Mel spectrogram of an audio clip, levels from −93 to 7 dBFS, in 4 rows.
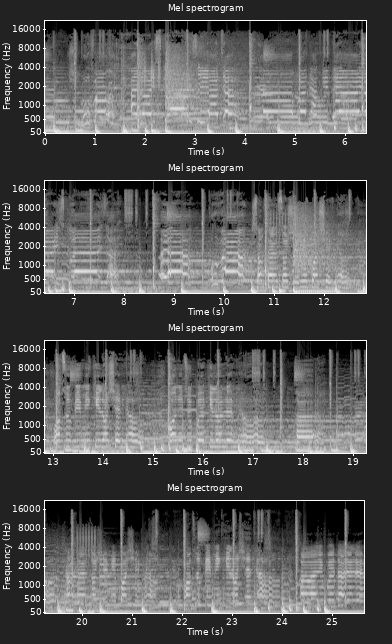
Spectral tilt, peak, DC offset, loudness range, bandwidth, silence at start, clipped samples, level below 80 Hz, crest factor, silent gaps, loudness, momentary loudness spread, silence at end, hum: -5 dB/octave; 0 dBFS; under 0.1%; 3 LU; 16.5 kHz; 0 s; 1%; -14 dBFS; 10 dB; none; -11 LUFS; 6 LU; 0 s; none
